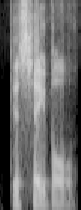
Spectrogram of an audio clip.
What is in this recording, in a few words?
"disable", American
